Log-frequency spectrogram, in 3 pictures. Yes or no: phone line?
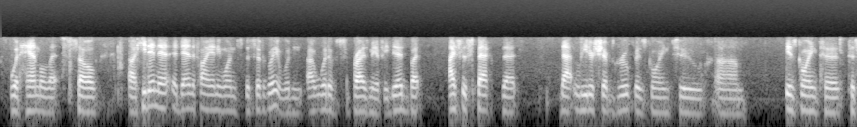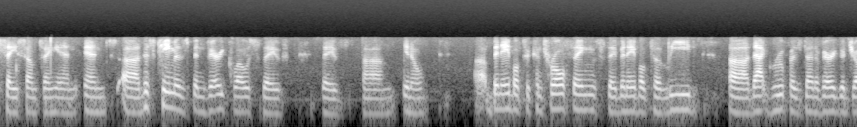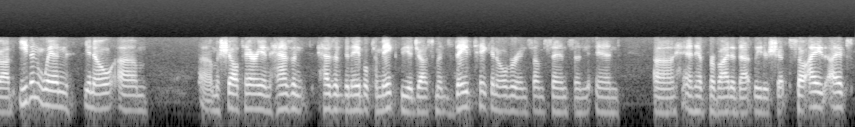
yes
